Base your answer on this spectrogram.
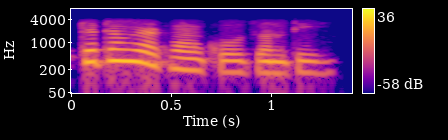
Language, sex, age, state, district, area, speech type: Odia, female, 60+, Odisha, Gajapati, rural, conversation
